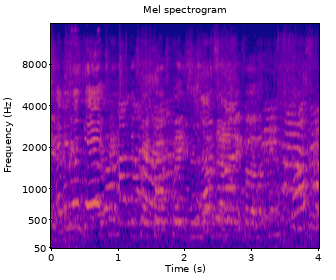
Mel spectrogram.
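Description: Several people talking at once: overlapping voices and chatter, with no single voice standing out.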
